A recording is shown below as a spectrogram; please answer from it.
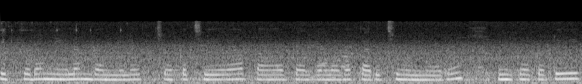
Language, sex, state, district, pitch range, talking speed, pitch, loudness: Telugu, female, Andhra Pradesh, Guntur, 220-240 Hz, 80 wpm, 230 Hz, -13 LUFS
